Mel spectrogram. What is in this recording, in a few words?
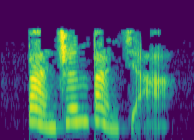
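"半真半假", Mandarin Chinese; hsk; chinese-flashcards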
